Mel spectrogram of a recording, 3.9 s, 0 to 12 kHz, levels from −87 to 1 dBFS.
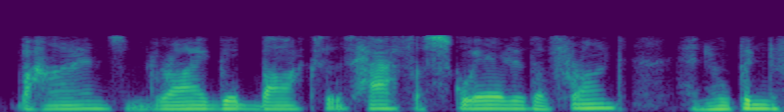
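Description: From the start right through to the end, the speech carries G.729 codec damage, and it's plainly audible. Everything above about 3.8 kHz is gone, and the voice is rebuilt from a filter model and a few pulses, which fits an 8 kbit/s stream. That leaves it a bit rough and synthetic-sounding.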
